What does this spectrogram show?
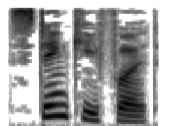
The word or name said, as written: stinkyfoot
